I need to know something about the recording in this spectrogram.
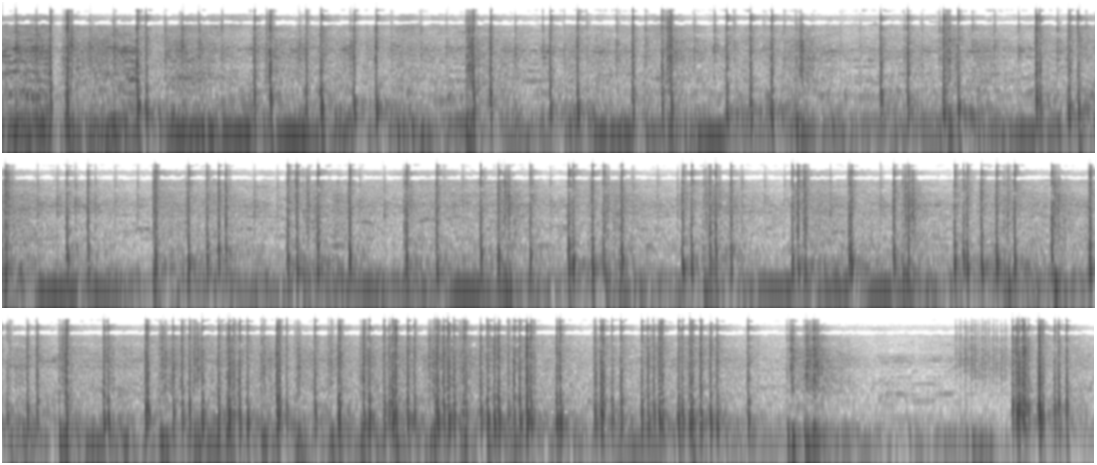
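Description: Fireworks display in a dense barrage: many launches and shell bursts going off in quick succession, bangs and crackles overlapping without a break.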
